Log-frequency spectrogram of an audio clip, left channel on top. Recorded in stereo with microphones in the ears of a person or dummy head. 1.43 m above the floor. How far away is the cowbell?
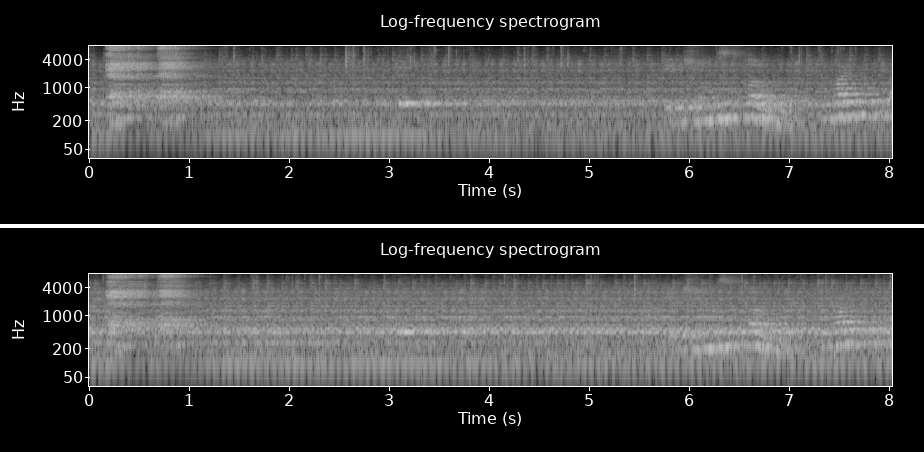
About 0.6 m.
